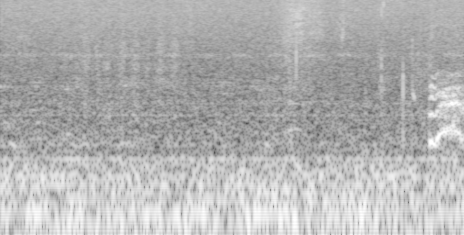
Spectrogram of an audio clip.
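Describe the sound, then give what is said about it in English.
A cat under a door gives a short, rolling trill near the end, rising out of a steady low background rumble and hiss. No one speaks. “Oh, what's that, a brr?”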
